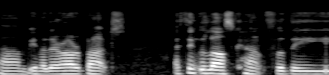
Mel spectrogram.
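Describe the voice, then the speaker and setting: Speaking at a very fast pace, a woman talks with a Welsh accent. Her pitch is very deep and low, with a dark, mellow tone. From Wales. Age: 50s. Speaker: author and historian. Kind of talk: interview. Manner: hesitant, many fillers.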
